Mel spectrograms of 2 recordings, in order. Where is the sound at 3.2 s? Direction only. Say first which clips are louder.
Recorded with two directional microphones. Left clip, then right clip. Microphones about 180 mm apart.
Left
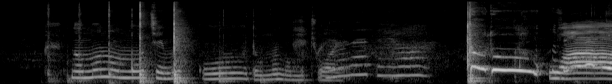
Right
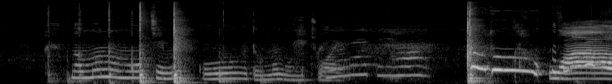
Left 1 dB; 90° left.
